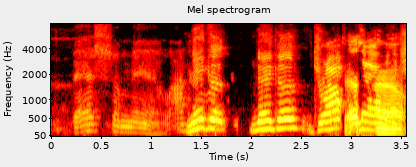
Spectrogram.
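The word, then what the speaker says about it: béchamel: That I gotta ask you this because I couldn't pronounce it. You said something about a sauce that your macaroni is in. Exactly. Bechamel. Bechamel.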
